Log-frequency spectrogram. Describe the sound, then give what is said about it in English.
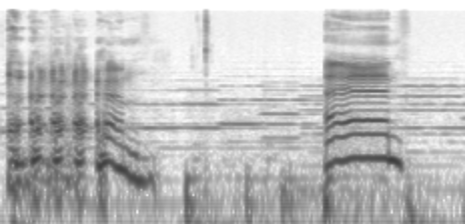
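A man clears his throat with a few rough, rasping bursts. A drawn-out voiced hum follows and slides downward, then a second, louder rough vocal rumble comes after a short pause. “And clears his throat.”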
